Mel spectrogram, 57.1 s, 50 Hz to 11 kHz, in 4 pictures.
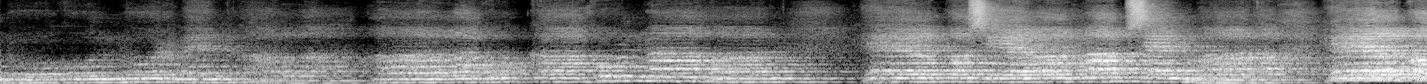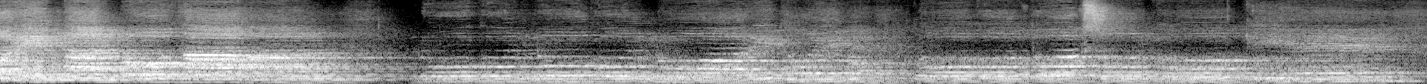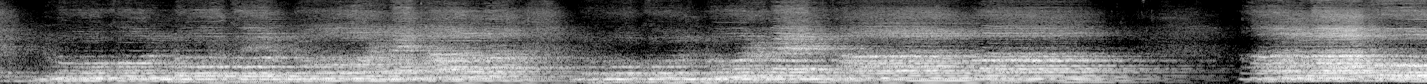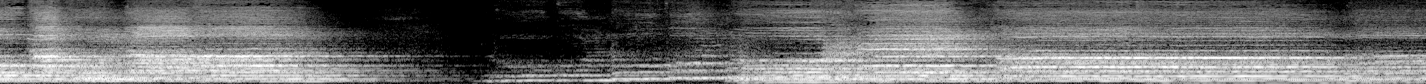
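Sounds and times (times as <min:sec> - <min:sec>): male choir singing unaccompanied: 0:00.0 - 0:40.0, 0:41.0 - 0:46.6, 0:47.6 - 0:57.0.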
